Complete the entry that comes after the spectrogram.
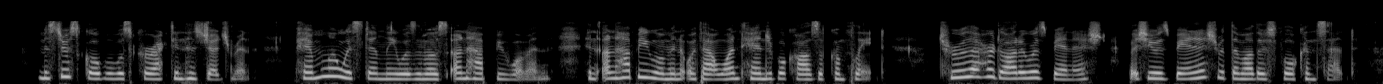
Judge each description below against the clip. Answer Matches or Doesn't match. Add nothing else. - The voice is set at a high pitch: Matches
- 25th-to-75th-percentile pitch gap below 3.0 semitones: Matches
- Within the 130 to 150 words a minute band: Doesn't match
